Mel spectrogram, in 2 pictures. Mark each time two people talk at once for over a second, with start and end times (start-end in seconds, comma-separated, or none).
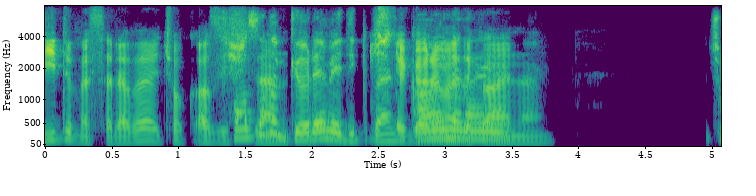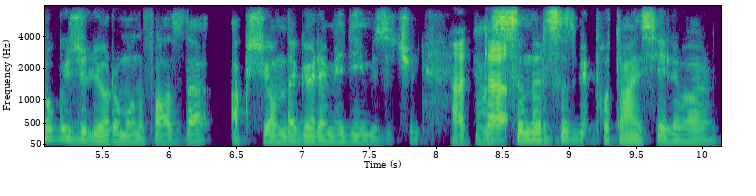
1.3-3.5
